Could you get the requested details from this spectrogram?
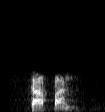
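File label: "kapan", Indonesian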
